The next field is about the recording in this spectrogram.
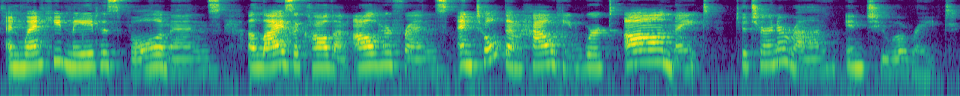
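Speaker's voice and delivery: usual speaking voice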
